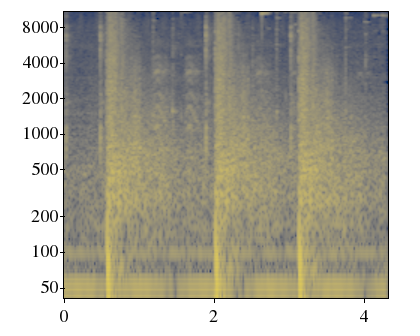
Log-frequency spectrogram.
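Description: Three single gunshots from a handgun in GTA V crack out at roughly even intervals, loud and close, each decaying into a short reverberant tail over a low background drone.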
